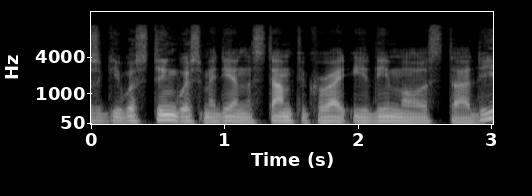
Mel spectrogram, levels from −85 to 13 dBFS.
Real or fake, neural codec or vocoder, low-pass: fake; codec, 16 kHz in and 24 kHz out, 0.4 kbps, LongCat-Audio-Codec, two codebook decoder; 10.8 kHz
